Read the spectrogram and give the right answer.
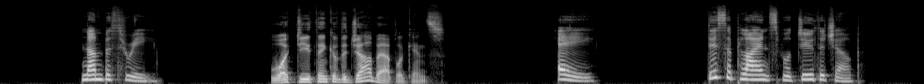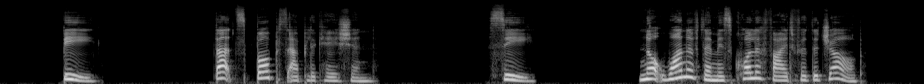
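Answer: C: Not one of them is qualified for the job.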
